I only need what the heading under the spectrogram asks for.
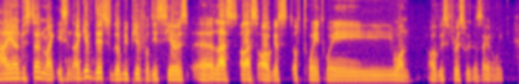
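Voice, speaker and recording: Showing a non-native accent, a man of medium pitch talks at a moderate pace with hardly any pauses. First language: not English. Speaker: business executive. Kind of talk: podcast interview. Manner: animated.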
